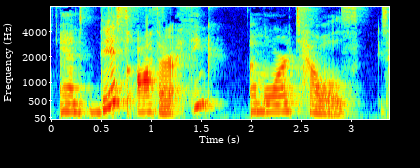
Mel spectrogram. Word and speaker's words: Amor Towles: And this author, I think Amor Towles is how you pronounce the name, has been talked about a lot.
